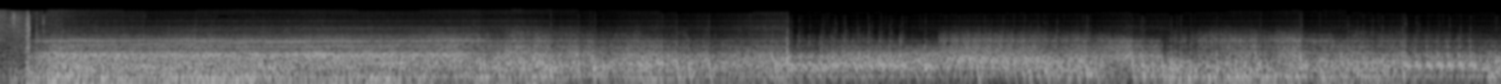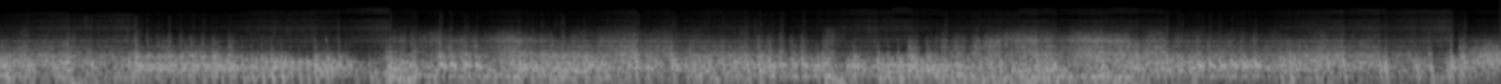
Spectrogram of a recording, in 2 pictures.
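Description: Battle sound of continuous gunfire and explosions: a loud, unbroken din of rapid crackling shots with artillery blasts mixed in.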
